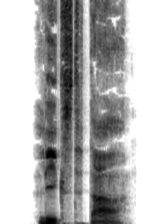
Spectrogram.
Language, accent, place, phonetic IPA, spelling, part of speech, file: German, Germany, Berlin, [ˌliːkst ˈdaː], liegst da, verb, De-liegst da.ogg
- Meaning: second-person singular present of daliegen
